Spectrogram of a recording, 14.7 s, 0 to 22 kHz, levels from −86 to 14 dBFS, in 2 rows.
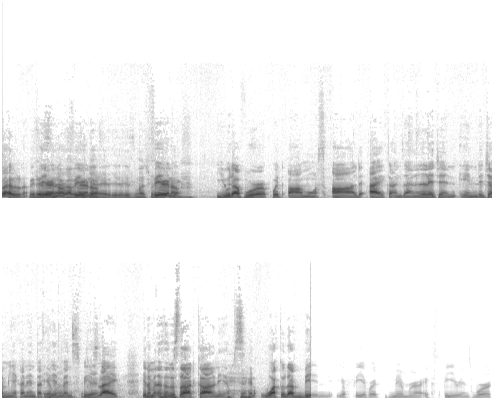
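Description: One channel inverted, from 11.98 s to the end at 14.69 s: the sound abruptly drops by about 27 dB to a faint residue, likely because one stereo channel's polarity flipped, so material common to both sides cancels when summed to mono.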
